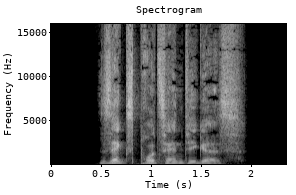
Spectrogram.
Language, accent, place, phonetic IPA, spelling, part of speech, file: German, Germany, Berlin, [ˈzɛkspʁoˌt͡sɛntɪɡəs], sechsprozentiges, adjective, De-sechsprozentiges.ogg
- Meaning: strong/mixed nominative/accusative neuter singular of sechsprozentig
